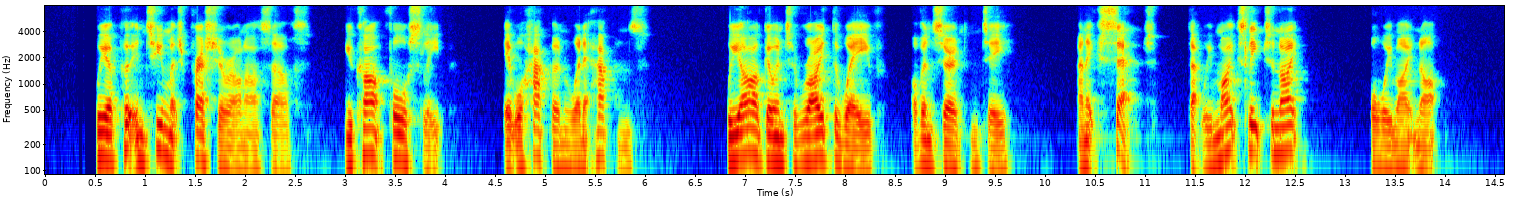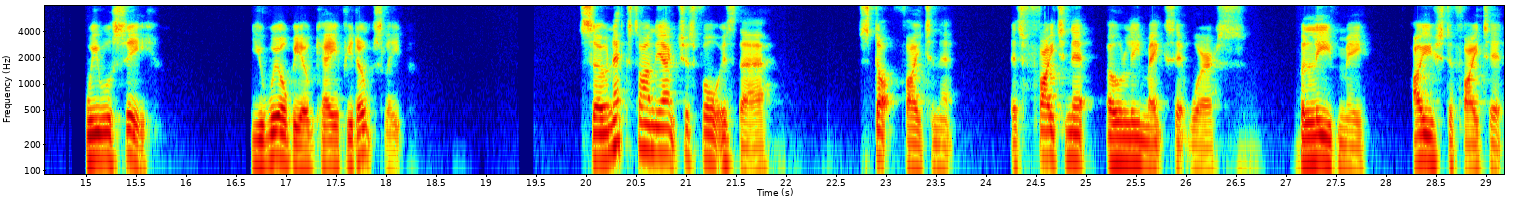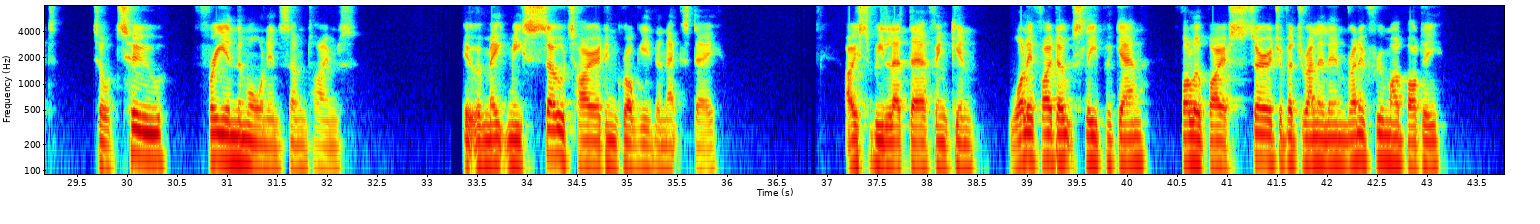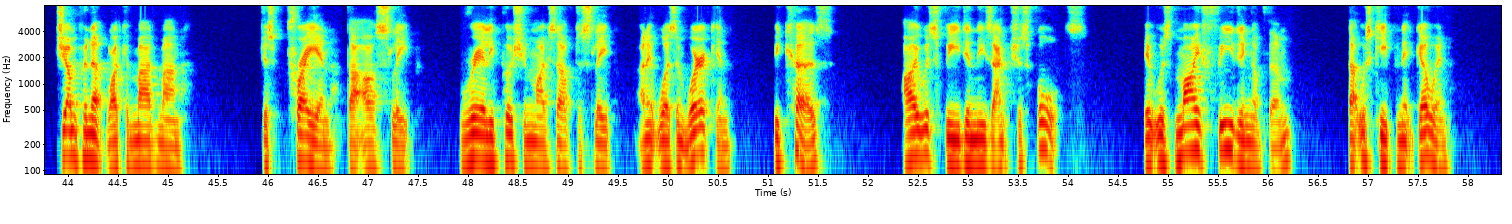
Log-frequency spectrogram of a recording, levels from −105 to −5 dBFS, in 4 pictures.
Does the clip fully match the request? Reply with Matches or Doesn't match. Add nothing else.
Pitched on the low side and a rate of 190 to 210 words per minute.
Doesn't match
